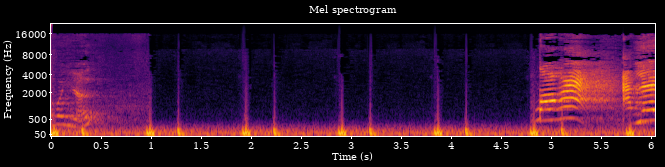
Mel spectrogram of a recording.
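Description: A heartbeat-style bass beat in the soundtrack: low double thumps, about once a second, over a low hum. A voice comes in near the end.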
